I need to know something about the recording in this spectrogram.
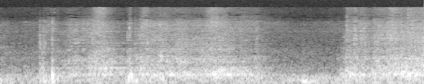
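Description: Faint handling of cardboard packaging boxes on a wooden table: a few light scrapes and soft knocks as the boxes are touched and moved.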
